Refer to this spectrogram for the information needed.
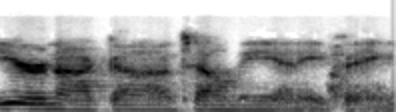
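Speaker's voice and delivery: put-on guarded, dismissive, closed-off, skeptical tone. Retelling how a skeptical husband came in, arms crossed: imitating a skeptical husband. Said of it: "kind of attitude".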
